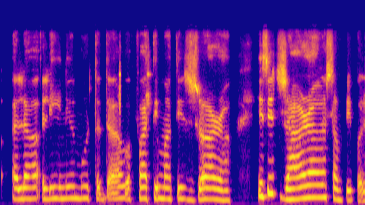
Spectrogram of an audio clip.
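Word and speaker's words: Zahra: આપણે જારા કે ઝારા કે ઝોરા કે, ઓકે, નંબર વન.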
